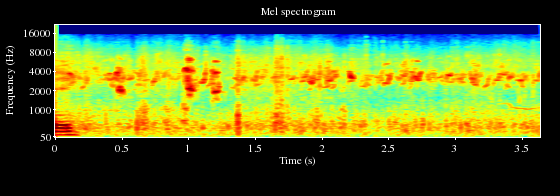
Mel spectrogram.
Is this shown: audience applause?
no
